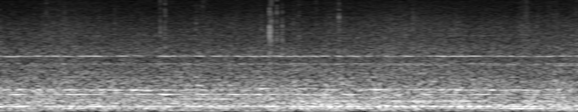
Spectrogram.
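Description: Steady background room hum with a faint high whine, and two faint soft ticks about a second and two seconds in.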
